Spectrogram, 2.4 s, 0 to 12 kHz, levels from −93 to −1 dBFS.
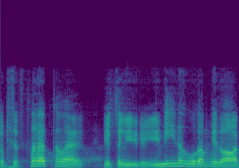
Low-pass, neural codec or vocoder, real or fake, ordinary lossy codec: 7.2 kHz; codec, 16 kHz, 0.5 kbps, FreqCodec, larger model; fake; AAC, 64 kbps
